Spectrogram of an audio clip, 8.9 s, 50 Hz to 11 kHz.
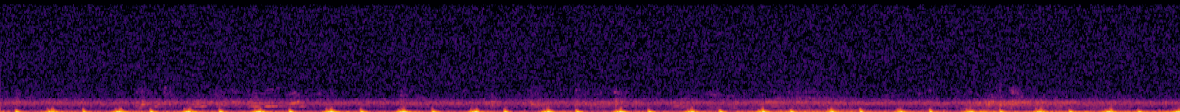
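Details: Own heartbeat recorded during cigarette smoking, accelerating from nicotine: rapid, regular lub-dub beats at roughly 113 a minute over a steady background hum; tachycardia.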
